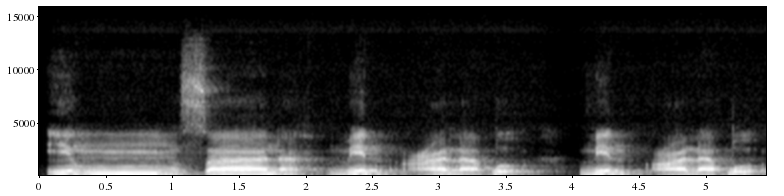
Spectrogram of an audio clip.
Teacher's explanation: Nun sukun bertemu dengan ain, hukumnya dibaca idhar halqi. Idharnya jelas, halqi artinya tenggorokan, karena ain termasuk huruf yang keluar dari tenggorokan.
